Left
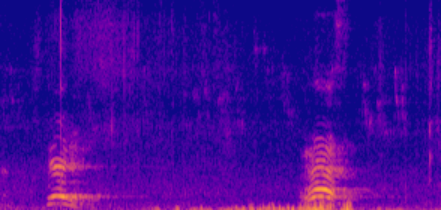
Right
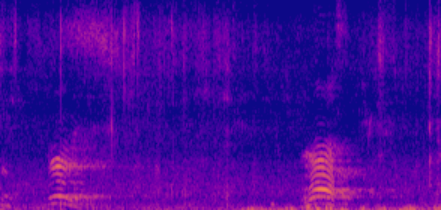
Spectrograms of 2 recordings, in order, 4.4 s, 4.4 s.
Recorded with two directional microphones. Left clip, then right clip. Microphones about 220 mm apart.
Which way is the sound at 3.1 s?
50° left (ahead or behind).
